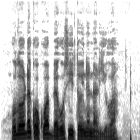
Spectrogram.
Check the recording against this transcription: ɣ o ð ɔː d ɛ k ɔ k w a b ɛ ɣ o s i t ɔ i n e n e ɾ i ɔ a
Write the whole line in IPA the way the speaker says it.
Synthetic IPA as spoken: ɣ o ð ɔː d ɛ k ɔ k w a b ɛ ɣ o s i t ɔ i n ɛ n a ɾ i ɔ a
